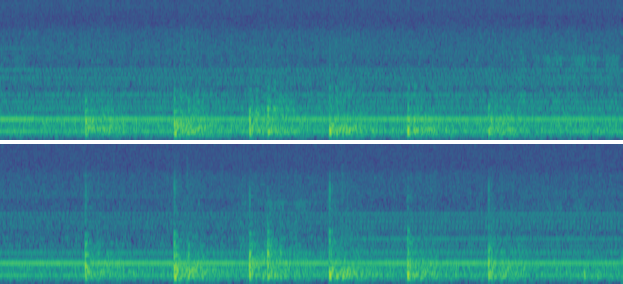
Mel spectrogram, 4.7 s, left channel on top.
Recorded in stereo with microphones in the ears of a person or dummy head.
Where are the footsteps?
70° right (ahead or behind), 7.5 m; by 4.5 s 50° right (ahead or behind), 7.5 m.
